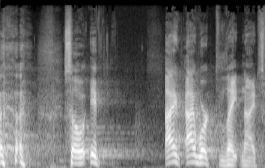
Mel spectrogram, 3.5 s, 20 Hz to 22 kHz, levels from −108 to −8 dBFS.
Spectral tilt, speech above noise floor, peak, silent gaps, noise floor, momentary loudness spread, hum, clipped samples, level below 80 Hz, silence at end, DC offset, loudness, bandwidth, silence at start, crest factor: -5.5 dB/octave; 34 dB; 0 dBFS; none; -49 dBFS; 11 LU; none; under 0.1%; -48 dBFS; 0 s; under 0.1%; -15 LUFS; 17 kHz; 0 s; 16 dB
